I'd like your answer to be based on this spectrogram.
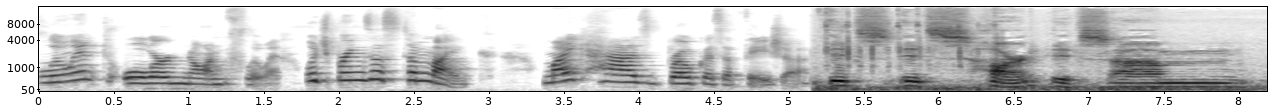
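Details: Adult woman speaking, then a second speaker; typical speech.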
